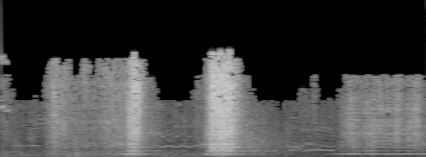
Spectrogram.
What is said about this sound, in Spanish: Este es más o menos el ambiente que puede tener cualquier clase normal y corriente. Añade ahora a este ruido de fondo el estridente chirrido que producen las patas de las sillas cuando se arrastran.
